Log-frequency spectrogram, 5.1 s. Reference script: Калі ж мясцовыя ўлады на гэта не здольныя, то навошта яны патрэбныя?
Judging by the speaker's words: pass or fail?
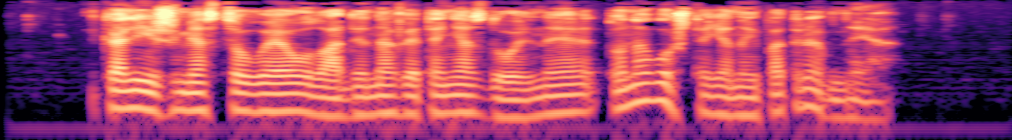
pass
